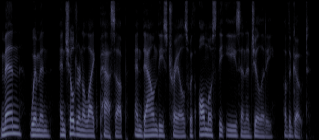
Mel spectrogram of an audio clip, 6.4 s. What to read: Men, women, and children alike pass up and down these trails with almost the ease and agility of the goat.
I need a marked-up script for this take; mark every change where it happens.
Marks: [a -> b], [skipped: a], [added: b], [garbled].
Men, women, and children alike pass up and down these trails with almost the ease and agility of the goat.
